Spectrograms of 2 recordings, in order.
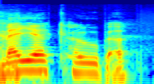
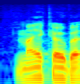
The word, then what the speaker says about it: Mayakoba: The Mayakoba Golf Classic. – Mayakoba, there we go.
